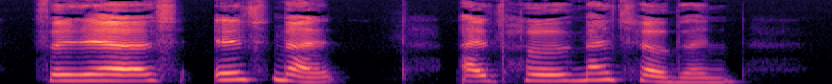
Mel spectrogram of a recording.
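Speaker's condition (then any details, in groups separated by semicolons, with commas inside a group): Speech loss after cancer treatment; speech loss after cancer surgery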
